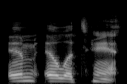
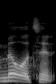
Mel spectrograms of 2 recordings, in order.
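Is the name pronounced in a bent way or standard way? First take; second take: bent; standard. First: The syllables are bent and stretched in a twang. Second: The syllables are pronounced in the standard way. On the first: "It was M. Illitant. That was his alias" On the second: "his AKA was not Militant"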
